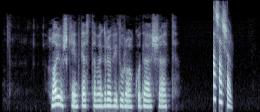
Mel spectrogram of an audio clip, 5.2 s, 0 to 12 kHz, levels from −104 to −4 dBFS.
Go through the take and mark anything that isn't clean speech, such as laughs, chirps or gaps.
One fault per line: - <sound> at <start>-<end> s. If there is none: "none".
- chirp at 4.3-4.7 s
